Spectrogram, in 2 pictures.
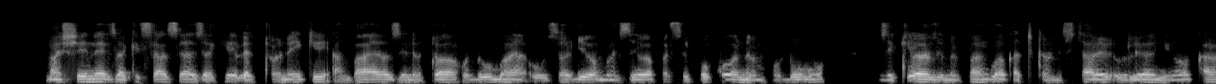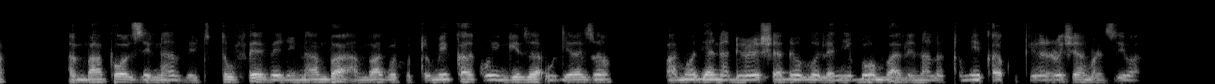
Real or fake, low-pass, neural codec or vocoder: fake; 7.2 kHz; codec, 24 kHz, 1.5 kbps, HILCodec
